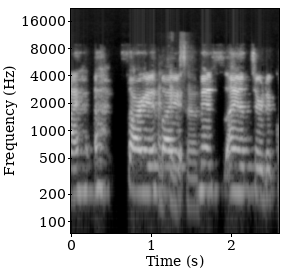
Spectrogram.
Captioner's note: chuckles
